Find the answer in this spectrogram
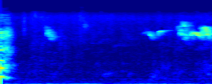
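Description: A small bird chirping faintly and high-pitched, with one short note about half a second in and a brief run of chirps from about a second and a half in.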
